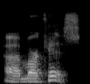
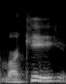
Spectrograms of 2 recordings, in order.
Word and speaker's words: Marquis: example is the philosopher don marquez or marquis depending how he pronounced his name but but he he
